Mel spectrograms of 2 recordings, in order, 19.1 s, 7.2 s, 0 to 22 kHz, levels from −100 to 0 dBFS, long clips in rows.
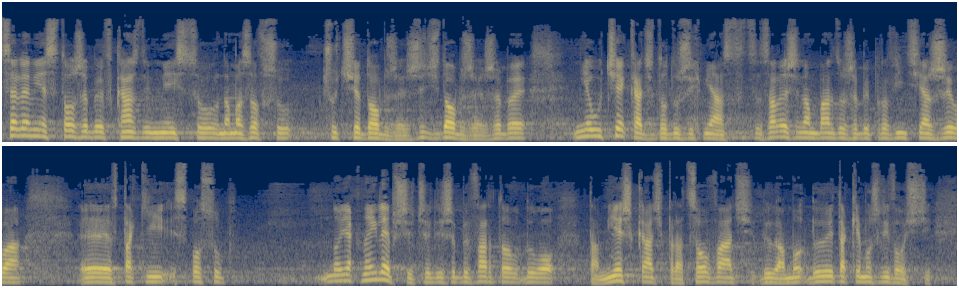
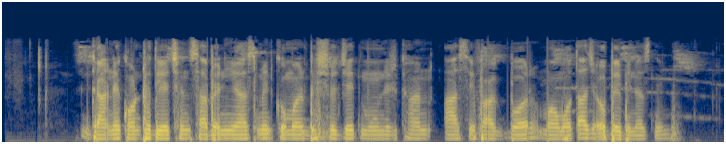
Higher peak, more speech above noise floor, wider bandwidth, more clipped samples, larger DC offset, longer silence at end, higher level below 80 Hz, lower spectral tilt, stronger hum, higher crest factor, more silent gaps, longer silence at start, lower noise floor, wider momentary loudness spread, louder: about the same, -2 dBFS vs 0 dBFS; about the same, 22 dB vs 21 dB; first, 13.5 kHz vs 7.8 kHz; neither; neither; second, 0 s vs 0.3 s; second, -62 dBFS vs -36 dBFS; about the same, -5.5 dB/octave vs -5.5 dB/octave; neither; about the same, 22 dB vs 18 dB; neither; second, 0 s vs 0.75 s; first, -45 dBFS vs -38 dBFS; second, 9 LU vs 16 LU; second, -23 LUFS vs -17 LUFS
